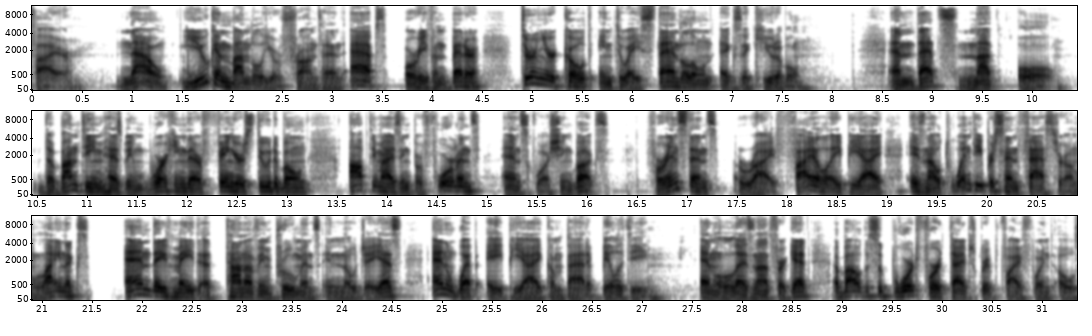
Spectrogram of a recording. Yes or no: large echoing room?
no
